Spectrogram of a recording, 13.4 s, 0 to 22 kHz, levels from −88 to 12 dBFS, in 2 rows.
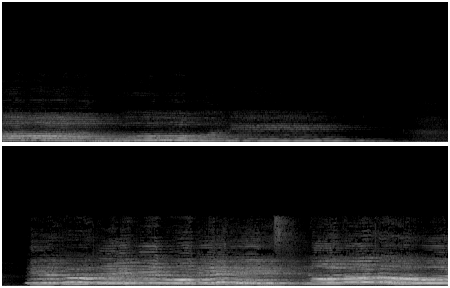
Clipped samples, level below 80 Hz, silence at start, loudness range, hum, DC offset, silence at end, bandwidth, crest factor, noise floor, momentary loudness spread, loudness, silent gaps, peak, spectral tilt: under 0.1%; -66 dBFS; 0 s; 19 LU; none; under 0.1%; 0 s; 11 kHz; 18 dB; -64 dBFS; 23 LU; -24 LUFS; none; -10 dBFS; -3 dB/octave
